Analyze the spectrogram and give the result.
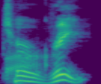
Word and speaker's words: Thierry: You gotta put the emphasis on the second syllable. – Thierry. – It's French.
